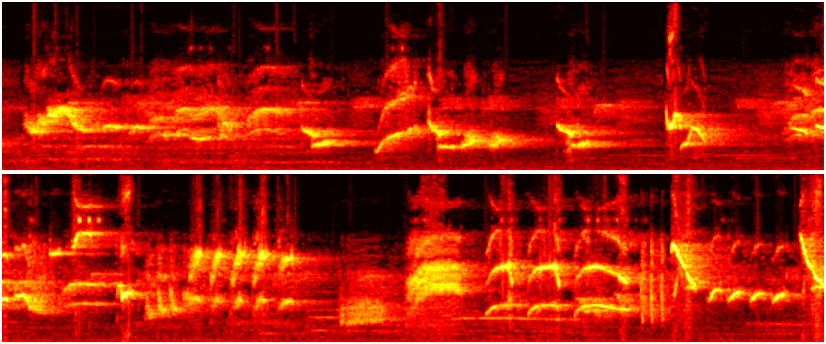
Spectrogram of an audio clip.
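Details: Orange-headed thrush from Indonesia, a tutor song for pet birds: a dense, varied warble of quick whistled notes, repeated trilled figures and sudden high accents, flowing almost without a break.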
